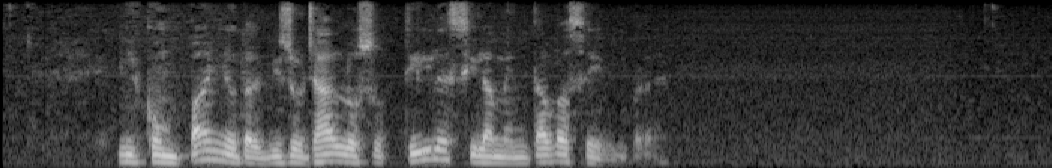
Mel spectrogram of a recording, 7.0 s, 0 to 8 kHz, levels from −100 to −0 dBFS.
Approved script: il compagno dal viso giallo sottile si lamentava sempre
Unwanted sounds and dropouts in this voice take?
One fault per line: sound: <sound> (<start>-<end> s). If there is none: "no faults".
no faults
